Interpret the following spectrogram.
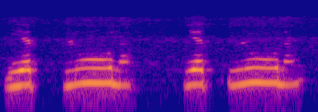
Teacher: ता की आवाज़ बारीक और बगैर झटके वाली होती है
